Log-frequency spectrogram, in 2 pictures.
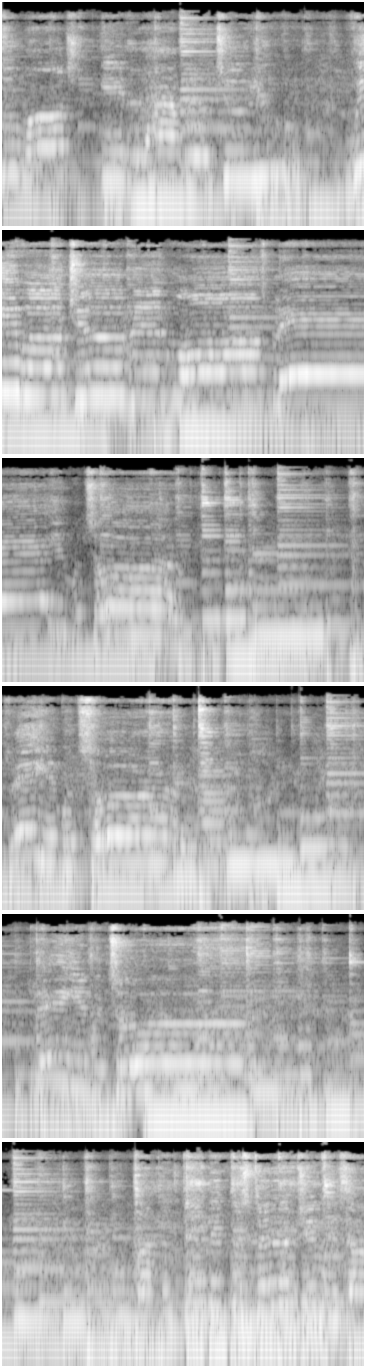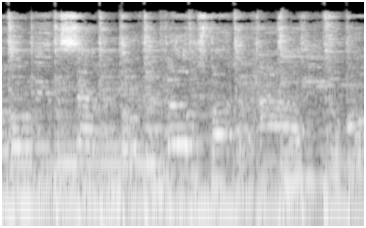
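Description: Cole Clark acoustic guitar played in a blues style, with melody notes bent up and down over repeating low bass notes.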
